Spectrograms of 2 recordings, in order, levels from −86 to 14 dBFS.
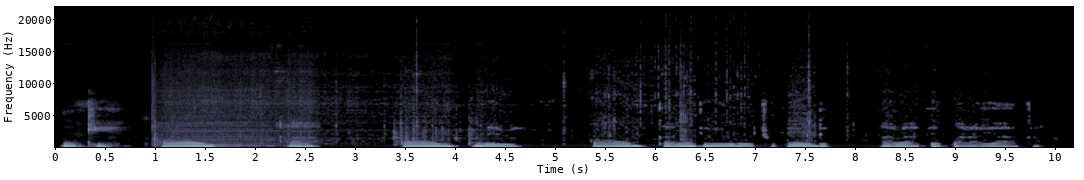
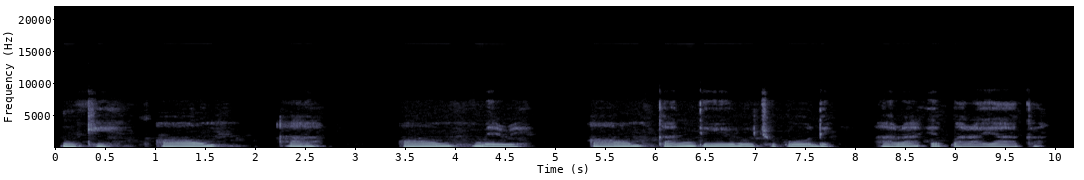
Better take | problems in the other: second | noise reduction (classical method spectral subtraction)

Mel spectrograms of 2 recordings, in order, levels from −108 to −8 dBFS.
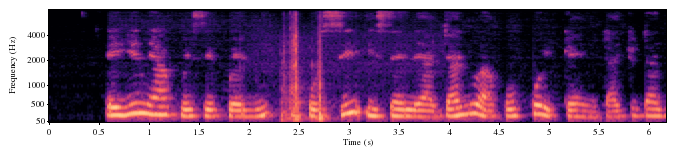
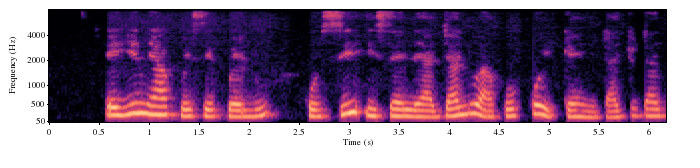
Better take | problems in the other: second | background sound (Car); 12 dB below the speech // room echo; dies away in 0.2 s

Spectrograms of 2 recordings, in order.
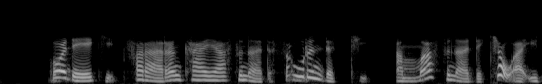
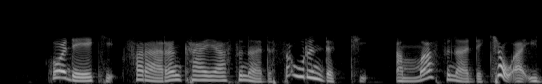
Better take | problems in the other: second | noise reduction (neural mask model DeepFilterNet 3)

